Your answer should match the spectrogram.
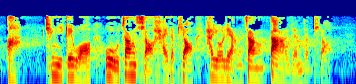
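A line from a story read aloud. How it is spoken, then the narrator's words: Low-voiced father. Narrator (Chinese): 父亲低声地说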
